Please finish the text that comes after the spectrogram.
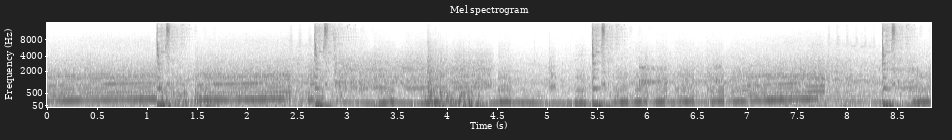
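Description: A high-revving small formula-style race car in the PC rally game Sebastien Loeb Rally Evo screams through repeated gear changes, its whining engine note climbing and dropping, with sharp tire skids and squeals bursting in at intervals; no one talks.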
